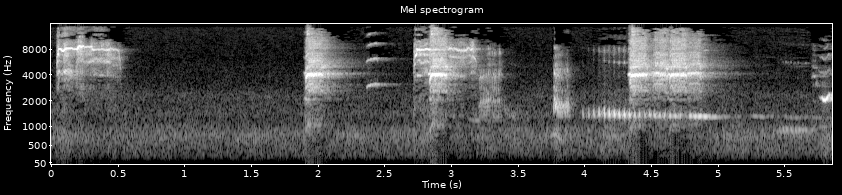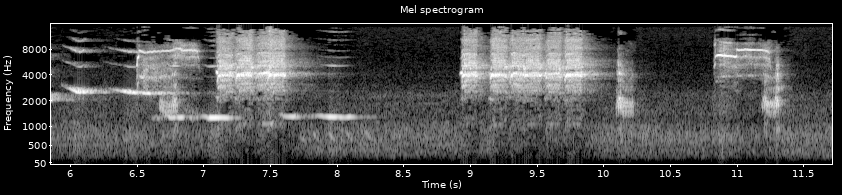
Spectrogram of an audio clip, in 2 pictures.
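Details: At a feed, a Rainbow lorikeet pair with their new baby mix rasping screeches with thin whistled notes, some sliding downward, in a busy run of overlapping calls.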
